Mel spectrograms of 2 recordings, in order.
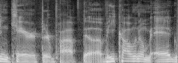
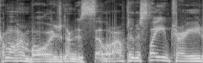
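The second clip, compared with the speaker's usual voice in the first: fairly Southern put-on accent; 5 semitones higher than usual. Speaker mimicking how someone else delivered a line, fairly southern accent. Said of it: "A fairly southern accent that".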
